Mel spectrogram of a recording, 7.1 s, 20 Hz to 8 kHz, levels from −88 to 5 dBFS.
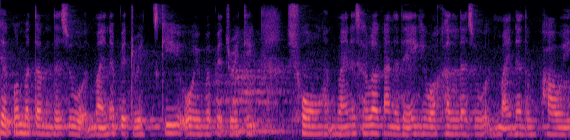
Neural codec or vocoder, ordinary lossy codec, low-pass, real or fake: vocoder, 44.1 kHz, 128 mel bands, Pupu-Vocoder; none; 7.2 kHz; fake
